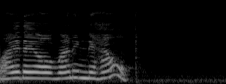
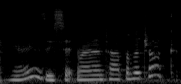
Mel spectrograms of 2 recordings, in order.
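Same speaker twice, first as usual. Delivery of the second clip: ordinary delivery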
